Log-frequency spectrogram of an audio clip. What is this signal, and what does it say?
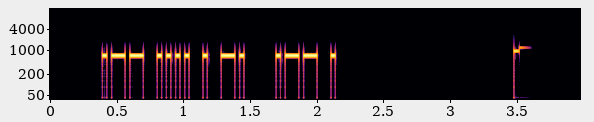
Morse code, heard as a keyed tone, about 34 wpm, 700 Hz. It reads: WHEN WE
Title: Sets of 2 Words 35wpm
